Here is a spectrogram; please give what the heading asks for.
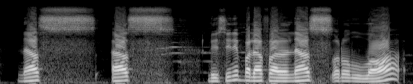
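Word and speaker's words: نَصْرُ اللَّهِ: as di sini Pal Nasrullah huruf shadnya kita baca dengan tebal karena huruf Shad ada salah satu sifatnya baq dan istil yaitu idbaak melekatnya lidah kita dengan langit-langit atas dan istila adalah pangkal kita terangkat maka Nas as Nas tebalkan Tapi nanya tipis jarullahi kemudian padaal rullahi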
